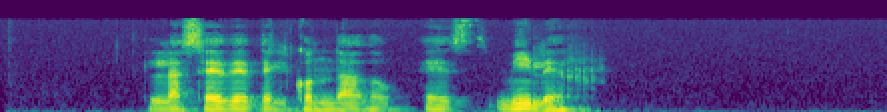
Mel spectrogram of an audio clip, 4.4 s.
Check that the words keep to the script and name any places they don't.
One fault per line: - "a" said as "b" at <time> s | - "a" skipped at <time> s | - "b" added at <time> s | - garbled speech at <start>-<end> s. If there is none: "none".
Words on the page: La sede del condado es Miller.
none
